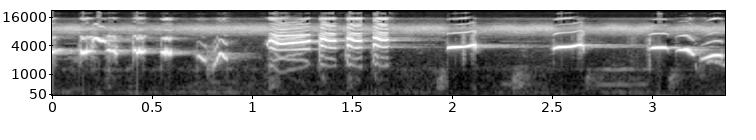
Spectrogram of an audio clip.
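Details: Oriental magpie-robin in provoking fight song: bouncing whistled notes, a burst of buzzy harmonic trills, then spaced clear high whistles and slurs over a steady high hiss.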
